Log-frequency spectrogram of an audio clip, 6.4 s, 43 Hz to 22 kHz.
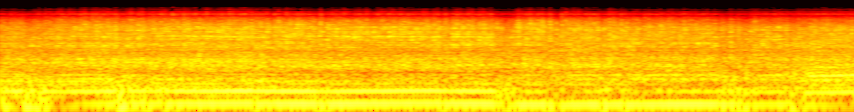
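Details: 1956 GMC 630 fire truck, 503 straight-six, rescued off a farm and primed with fuel poured into the carburetor: settles into a steady, deep low idle with an even beat and no knocks, running until fuel starves out.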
